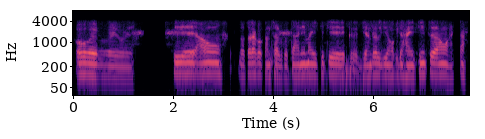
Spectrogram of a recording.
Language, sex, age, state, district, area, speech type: Goan Konkani, male, 45-60, Goa, Murmgao, rural, conversation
